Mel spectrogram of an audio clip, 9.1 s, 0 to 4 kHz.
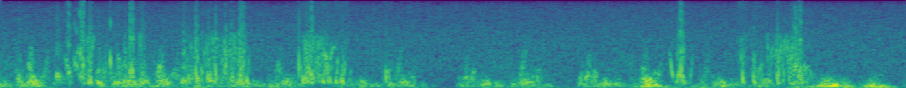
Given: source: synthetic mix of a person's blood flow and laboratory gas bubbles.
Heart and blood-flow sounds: Doppler ultrasound of blood flow; precordium
0.14-0.26 s: bubbles
0.54-1.53 s: bubbles
1.76-2.52 s: bubbles
2.95-3.49 s: bubbles
3.82-3.94 s: bubbles
6.68-6.94 s: bubbles
7.38-7.48 s: bubbles
7.50-8.12 s: bubbles
From the record:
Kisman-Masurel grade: 332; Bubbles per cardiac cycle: rolling drumbeat, 9 or more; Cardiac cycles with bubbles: 50 to 99%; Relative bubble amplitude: moderate (0.250 to 0.450); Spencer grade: 3 (all of the cardiac periods contain showers or single bubble signals, but not dominating or overriding the cardiac motion signals); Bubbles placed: only in the low amplitude regions of the cardiac cycle

